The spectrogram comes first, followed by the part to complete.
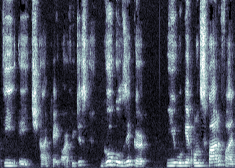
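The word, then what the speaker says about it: dhikr: And the zikr is a formulaic kind of, can be very simple, can be very, very elaborate and very beautiful.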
